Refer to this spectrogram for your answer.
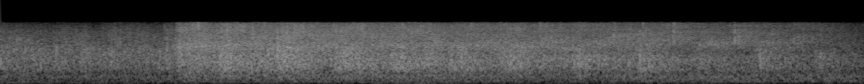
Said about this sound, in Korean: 그럼 따뜻한 박수로 맞이해 주시면 감사드리겠습니다.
